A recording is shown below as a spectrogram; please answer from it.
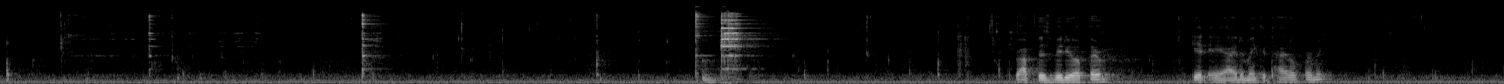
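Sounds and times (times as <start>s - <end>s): person chewing soup: 0.0s - 7.0s, 7.7s - 10.2s, 11.2s - 12.0s, 13.4s - 15.0s
metal spoon clinking on bowl: 7.0s - 7.7s.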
